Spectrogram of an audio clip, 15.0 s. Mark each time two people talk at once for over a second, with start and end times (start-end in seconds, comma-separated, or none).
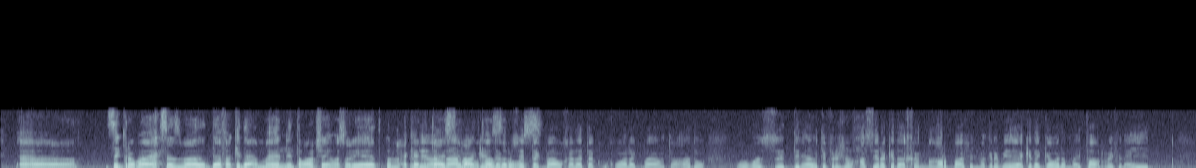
5.1-6.7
